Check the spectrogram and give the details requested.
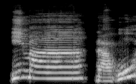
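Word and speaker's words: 今: 이마라고 읽습니다.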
